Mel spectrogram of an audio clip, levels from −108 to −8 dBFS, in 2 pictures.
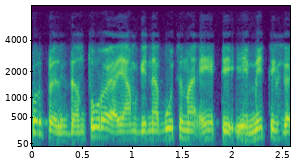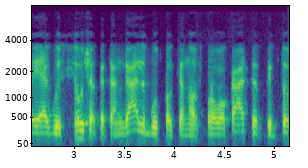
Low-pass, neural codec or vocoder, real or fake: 7.2 kHz; none; real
